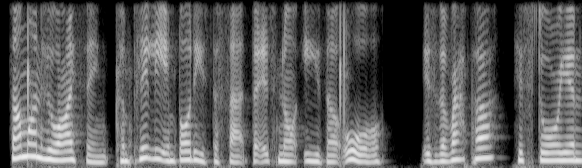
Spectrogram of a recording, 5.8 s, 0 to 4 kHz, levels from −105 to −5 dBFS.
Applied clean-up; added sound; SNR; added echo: neural mask model DeepFilterNet 3.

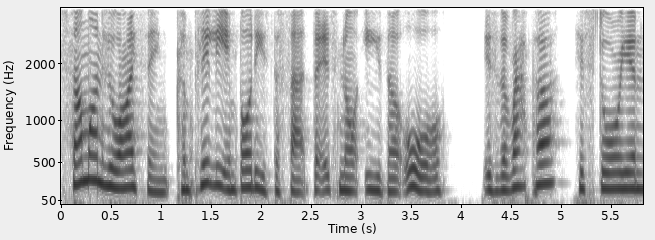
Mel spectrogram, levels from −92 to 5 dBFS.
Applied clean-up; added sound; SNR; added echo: none; none; none; none.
